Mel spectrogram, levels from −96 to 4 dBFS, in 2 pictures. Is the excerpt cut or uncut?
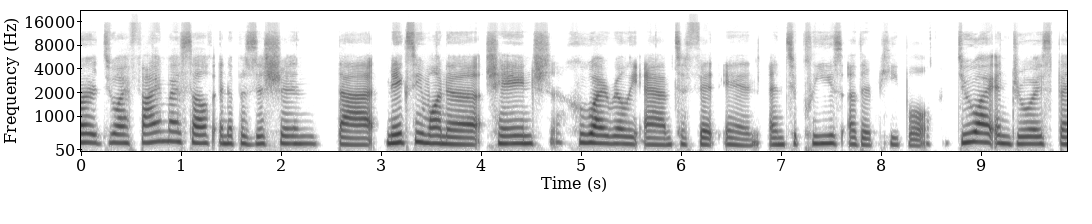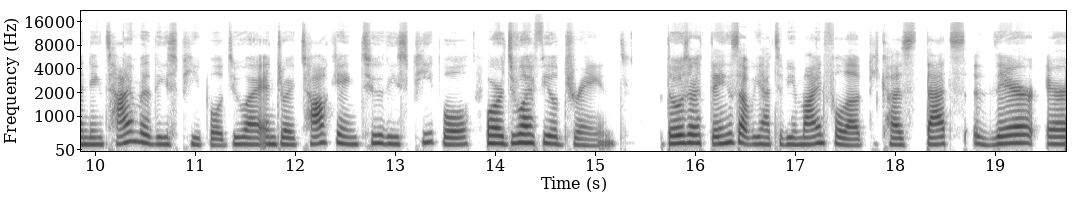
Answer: cut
